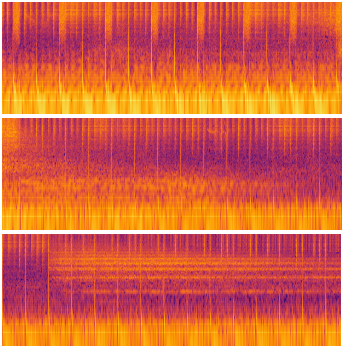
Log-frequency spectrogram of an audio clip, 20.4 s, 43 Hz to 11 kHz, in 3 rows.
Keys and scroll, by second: 7.2 space, 7.5 space, 8.4 ], 8.7 ], 9.0 ctrl+-, 9.6 ctrl+-, 9.9 ], 16.6 ctrl+alt+z.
